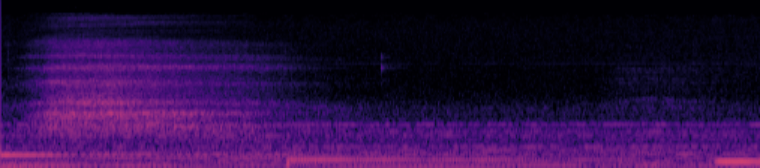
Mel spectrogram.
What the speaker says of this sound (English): Sweet breath out.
